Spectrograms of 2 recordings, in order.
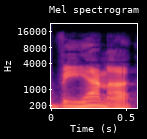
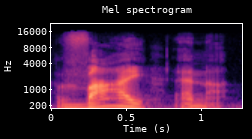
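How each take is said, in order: First: It sounds like the European city's name. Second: It sounds different from the European city's name. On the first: This is how an outsider would read it. The speaker calls it wrong. "It's not Vienna. / named after the city in Europe" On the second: This is how locals say the town's name. The speaker calls it right. "It's Vienna"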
